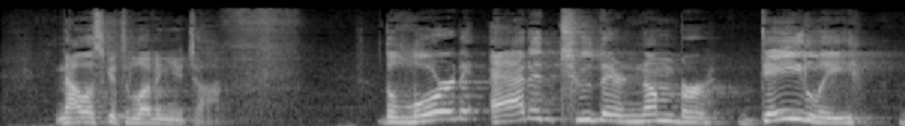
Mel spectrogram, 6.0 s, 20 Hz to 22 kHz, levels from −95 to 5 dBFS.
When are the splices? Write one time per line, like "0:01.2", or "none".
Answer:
0:02.4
